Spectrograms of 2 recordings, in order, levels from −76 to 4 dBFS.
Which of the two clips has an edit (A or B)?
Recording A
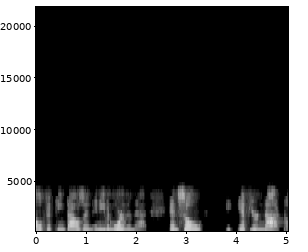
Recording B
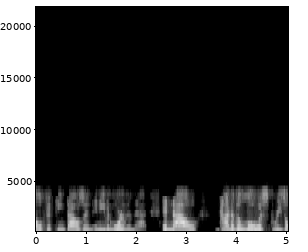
B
